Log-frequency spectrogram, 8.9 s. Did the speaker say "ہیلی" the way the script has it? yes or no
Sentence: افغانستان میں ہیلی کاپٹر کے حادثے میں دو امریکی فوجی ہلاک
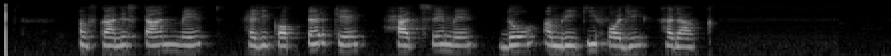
yes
